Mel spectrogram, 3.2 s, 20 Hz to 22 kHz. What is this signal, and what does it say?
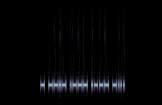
Morse code, heard as a keyed tone, about 45 wpm, 700 Hz. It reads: TQJJB
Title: Code Groups - 5 Letter:Numbers - 45wpm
